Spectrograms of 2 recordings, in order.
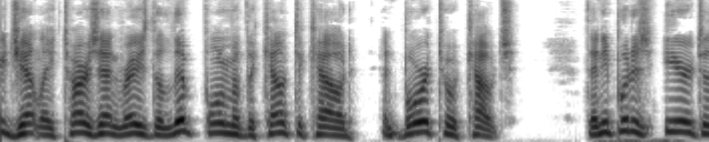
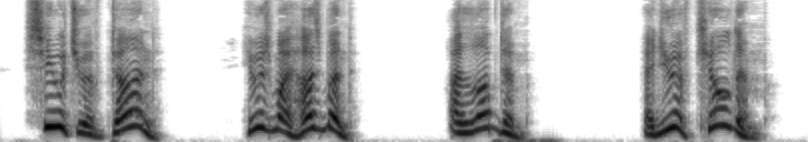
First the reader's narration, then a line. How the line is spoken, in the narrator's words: she cried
